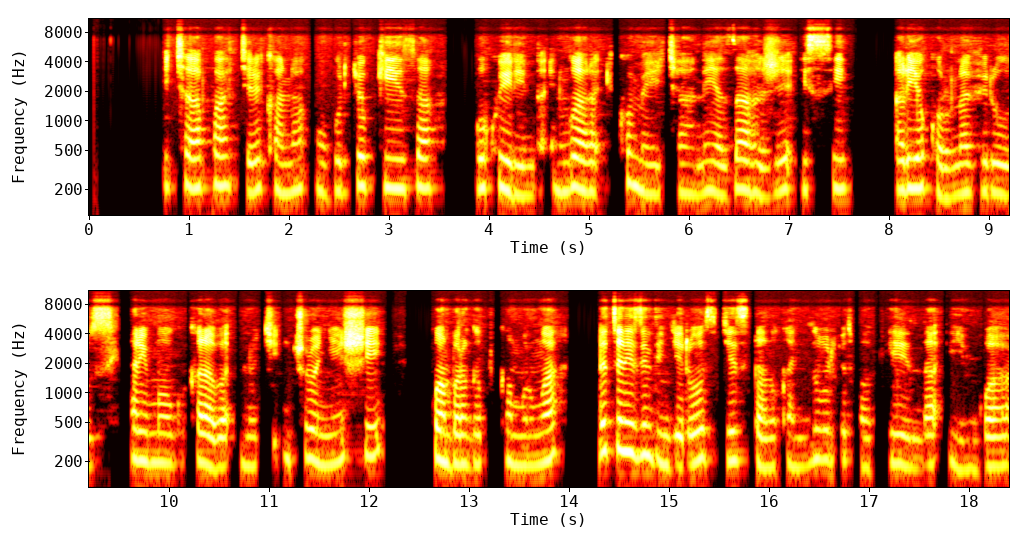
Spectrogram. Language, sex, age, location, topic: Kinyarwanda, female, 18-24, Kigali, health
